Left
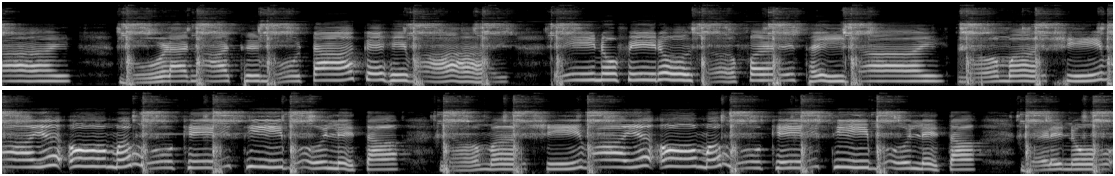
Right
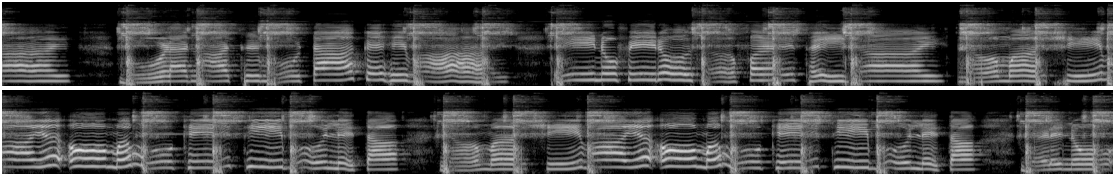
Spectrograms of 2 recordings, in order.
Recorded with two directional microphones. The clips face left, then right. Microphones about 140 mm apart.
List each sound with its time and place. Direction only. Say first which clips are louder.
0.0 s child singing: left 2 dB; 25° left (ahead or behind)
1.5 s speech: left 3 dB; 30° left (ahead or behind)
5.6 s tambourine: left 4 dB; 30° left (ahead or behind)
10.1 s child singing: left 2 dB; 15° left (ahead or behind)
14.8 s a sound: right 2 dB; 5° left (ahead or behind)
15.6 s child singing: left 3 dB; 10° left (ahead or behind)
16.0 s a sound: right 1 dB; 5° left (ahead or behind)
20.0 s child singing: left 3 dB; 15° left (ahead or behind)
